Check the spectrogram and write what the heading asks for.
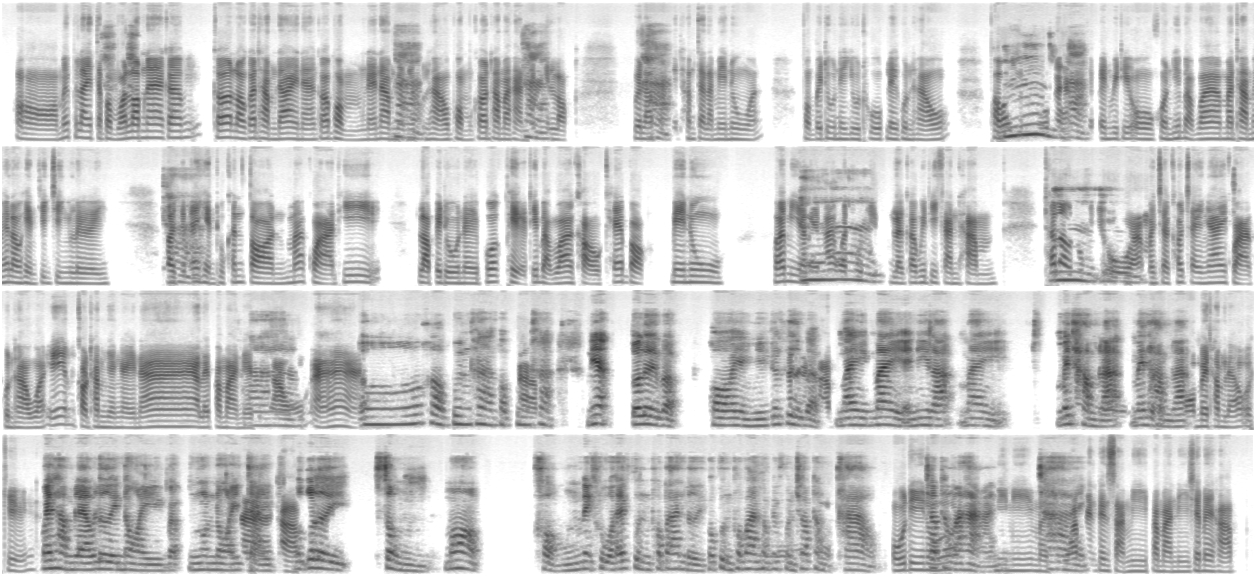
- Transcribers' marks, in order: distorted speech; tapping; tsk; unintelligible speech; other background noise
- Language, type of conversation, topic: Thai, unstructured, คุณรู้สึกอย่างไรเมื่อทำอาหารเป็นงานอดิเรก?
